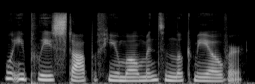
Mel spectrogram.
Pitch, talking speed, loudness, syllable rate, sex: 190 Hz, 260 wpm, -21 LUFS, 5.9 syllables/s, female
